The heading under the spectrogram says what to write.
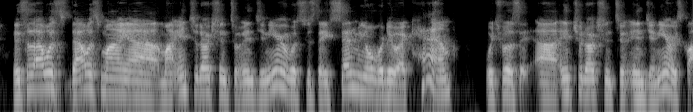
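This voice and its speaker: A man with a Spanish accent speaks at a moderate pace in a bright, sharp tone, his pitch fairly high with ordinary variation. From Puerto Rico. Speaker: real estate fund manager. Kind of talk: podcast interview. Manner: halting, many repetitions.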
